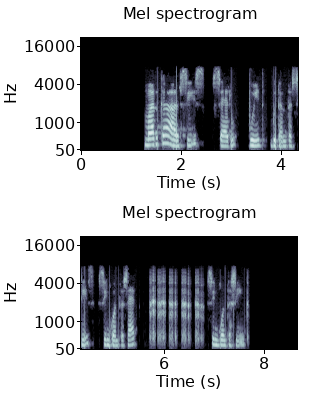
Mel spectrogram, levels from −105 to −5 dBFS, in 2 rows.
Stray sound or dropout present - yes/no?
yes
